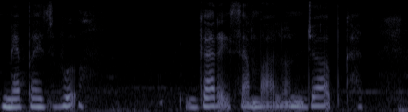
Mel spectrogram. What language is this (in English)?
Kashmiri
